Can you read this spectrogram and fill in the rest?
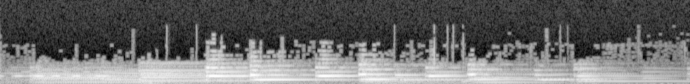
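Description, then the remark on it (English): Piano music played by a pianist at the Pink Elephant nightclub, heard through an open door: a melodic line of struck notes ringing and decaying over sustained chords, at a moderate, even volume with a few slightly louder accented notes. “But the door was open so we could hear … at the piano.”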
